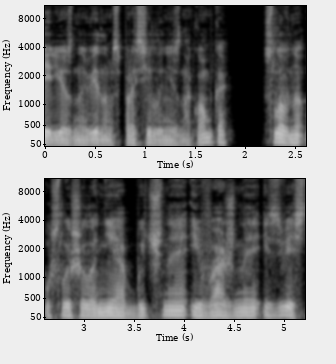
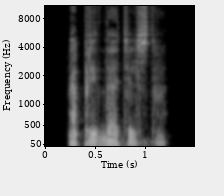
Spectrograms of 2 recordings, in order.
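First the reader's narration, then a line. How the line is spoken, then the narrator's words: Quiet. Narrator (Russian): тихо сказал он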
